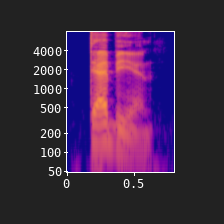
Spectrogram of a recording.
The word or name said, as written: Debian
